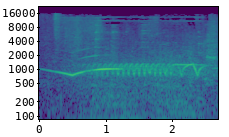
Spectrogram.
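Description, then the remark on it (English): A police siren wails, its pitch sliding down and back up before breaking into a fast warbling yelp, heard over a low traffic rumble with no one speaking. “Saved by the siren.”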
